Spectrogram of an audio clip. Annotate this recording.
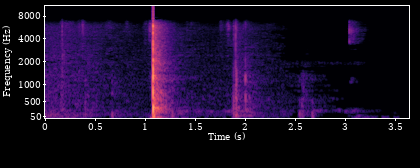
Punch Hit
This a great Brutal Fight sound effect by hitting a Canteloupe with a sponge......Really Hard!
